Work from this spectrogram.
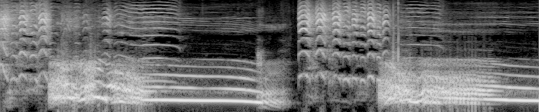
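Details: Two-year-old Basset Hound howling loudly indoors: rough barking onsets slide into long, mournful, steady tones that fall slightly in pitch, two drawn-out howls separated by a brief pause.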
